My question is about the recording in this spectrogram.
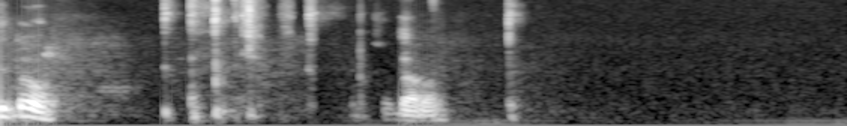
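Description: Typing on a computer keyboard: a quick run of about a dozen key clicks over roughly two seconds, then it stops abruptly.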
